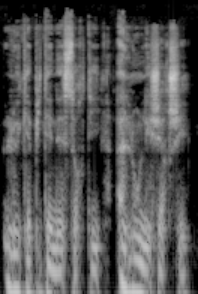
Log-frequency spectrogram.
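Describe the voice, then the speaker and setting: A man's voice: sits low, normal speed, darkish tone, husky. A man reading aloud, voicing a simple, tearful older woman who pleads meekly. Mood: confiding. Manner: pleading, meek.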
